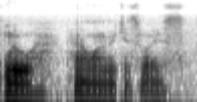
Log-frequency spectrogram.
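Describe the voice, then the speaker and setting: A man's voice: low voice, monotone, normal speed, vocal fry, warm tone, a little hiss or hum. A young man reading game dialogue aloud during a let's play, joking and stumbling over names while half-heartedly acting out characters. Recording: game music playing behind.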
